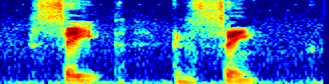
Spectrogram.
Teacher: the N gets swallowed into the T and two I don't really pronounce the T at the end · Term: nasal vowel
